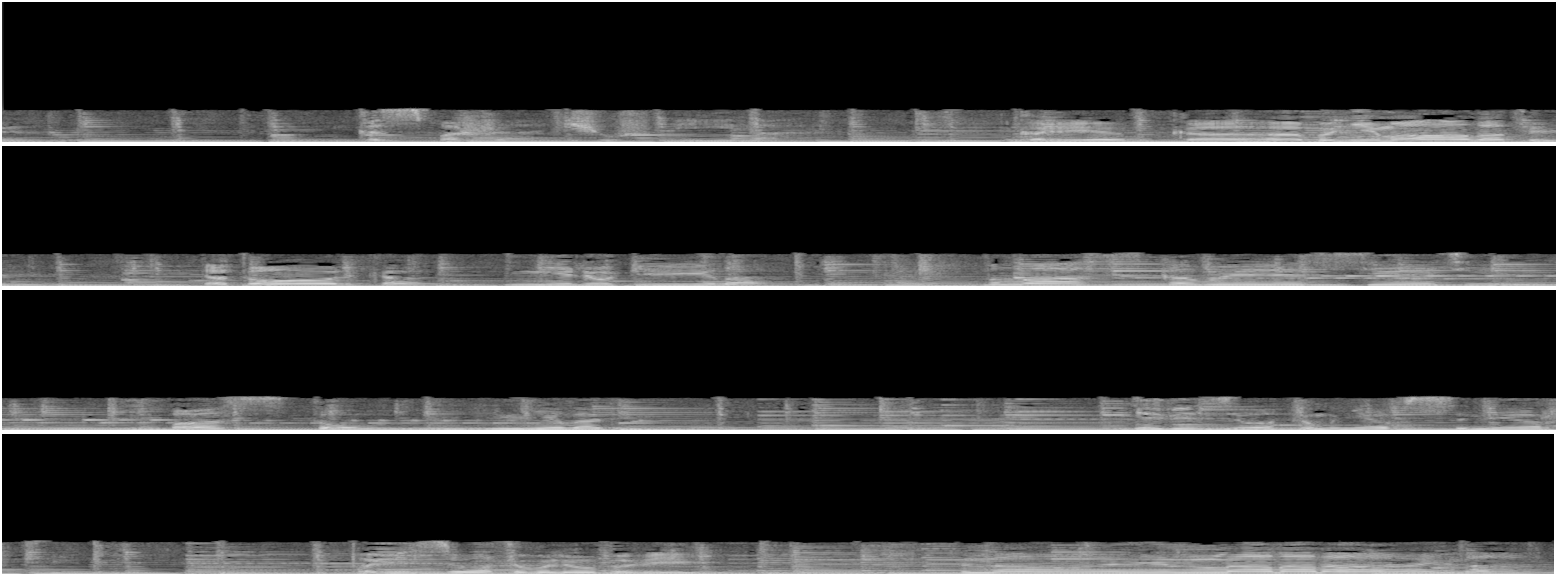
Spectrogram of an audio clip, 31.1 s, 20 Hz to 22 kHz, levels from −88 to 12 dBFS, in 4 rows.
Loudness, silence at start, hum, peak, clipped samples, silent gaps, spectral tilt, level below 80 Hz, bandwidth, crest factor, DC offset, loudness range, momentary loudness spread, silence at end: -13 LUFS; 0 s; none; 0 dBFS; under 0.1%; none; -7 dB/octave; -30 dBFS; 5.4 kHz; 12 dB; under 0.1%; 4 LU; 8 LU; 0 s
